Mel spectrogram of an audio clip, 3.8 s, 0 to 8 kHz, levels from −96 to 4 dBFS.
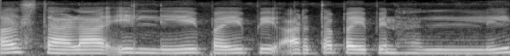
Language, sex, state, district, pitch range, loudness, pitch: Kannada, female, Karnataka, Chamarajanagar, 180-195 Hz, -17 LUFS, 185 Hz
